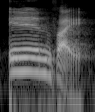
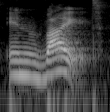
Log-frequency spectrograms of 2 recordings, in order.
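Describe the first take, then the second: First: The stress is on the first syllable. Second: The stress is on the second syllable. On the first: It is a noun meaning an invitation. "the stress is on in. That's the stress syllable" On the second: It is a verb meaning to ask someone to come. "for the verb, the stressed syllable is the second syllable"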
